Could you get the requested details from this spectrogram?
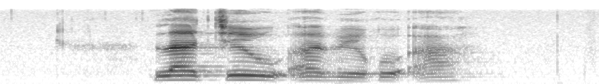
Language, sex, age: Northern Sotho, male, 19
